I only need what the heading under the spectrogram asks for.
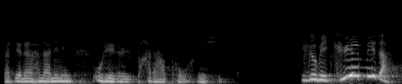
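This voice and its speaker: A male pastor preaching a sermon, moving from hushed pleading to loud, fervent cries. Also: mid-range voice, wildly swooping pitch, fairly quick, slightly rough. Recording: tinny phone-like sound.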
